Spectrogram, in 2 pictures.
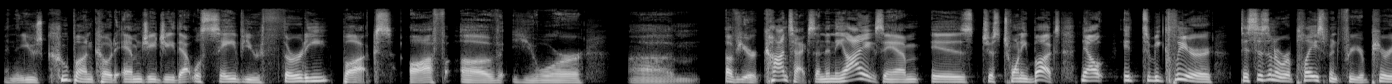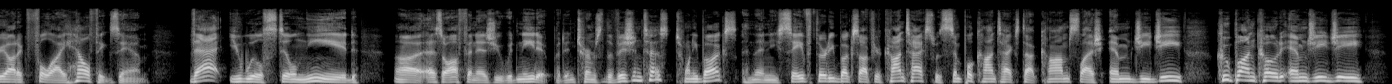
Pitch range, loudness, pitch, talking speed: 110-155 Hz, -16 LUFS, 125 Hz, 175 wpm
